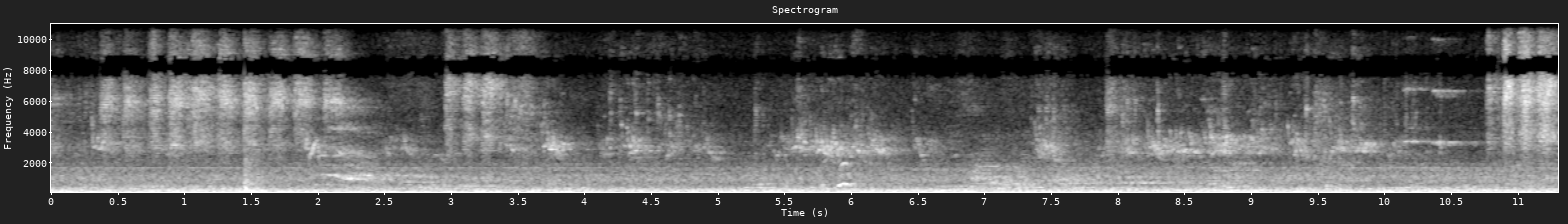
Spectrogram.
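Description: Many budgerigars chirp and chatter continuously.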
